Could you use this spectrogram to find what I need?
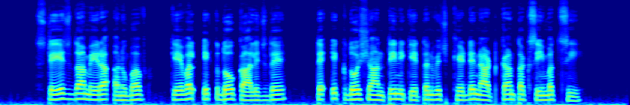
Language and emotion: Punjabi, neutral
